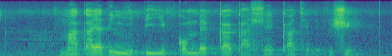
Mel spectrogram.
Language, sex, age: Tsonga, male, 18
